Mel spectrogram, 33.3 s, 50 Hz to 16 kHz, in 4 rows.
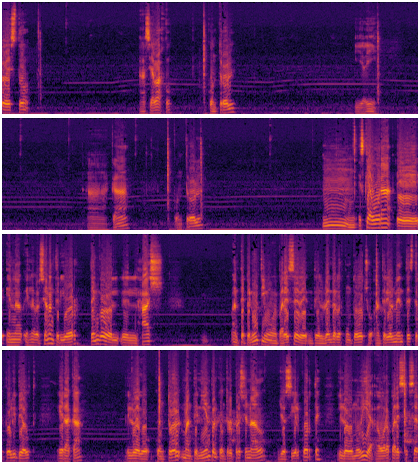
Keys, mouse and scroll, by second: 1.2-3.4 drag, 4.3-8.8 ctrl+drag, 9.6-11.1 drag, 12.0-13.8 ctrl+drag, 14.2-15.0 scroll down 2, 15.0-18.7 scroll up 2, 18.7-23.5 scroll up 1, 23.5 middle click, 24.4 shift+middle click, 26.2-27.8 drag, 30.2-33.2 ctrl+drag.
